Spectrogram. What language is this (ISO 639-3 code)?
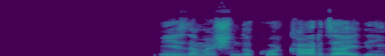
pus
